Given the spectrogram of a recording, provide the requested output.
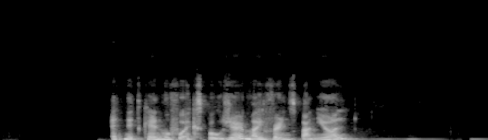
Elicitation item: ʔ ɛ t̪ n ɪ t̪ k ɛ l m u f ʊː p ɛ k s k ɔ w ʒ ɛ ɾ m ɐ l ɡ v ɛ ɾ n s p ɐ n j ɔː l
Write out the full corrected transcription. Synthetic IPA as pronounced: ʔ ɛ t̪ n ɪ t̪ k ɛ l m u f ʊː ʔ ɛ k s p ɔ w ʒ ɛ ɾ m ɐ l ɡ v ɛ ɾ n s p ɐ n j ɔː l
